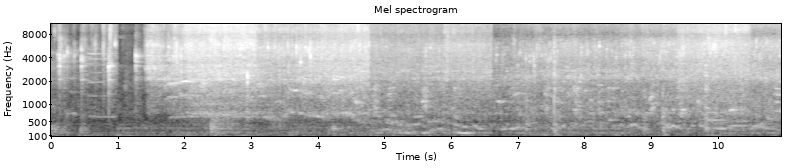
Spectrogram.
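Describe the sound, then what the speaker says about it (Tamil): Fish shallow fries in a little oil on a stove, a steady hissing sizzle with a few sharp crackles near the start, close and fairly quiet. "இப்போ நான் இந்த ஸ்டவ்வில் வந்துட்டு நான் ஃபிஷ் வந்து ஷாலோ ஃப்ரை பண்ணிக்க போகிறேன்"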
